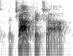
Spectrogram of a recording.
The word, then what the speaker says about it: Pecha Kucha: a long time ago pk in case you don't know is pachakacha which looks like pecha kucha if you just spell it out normally and it was about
